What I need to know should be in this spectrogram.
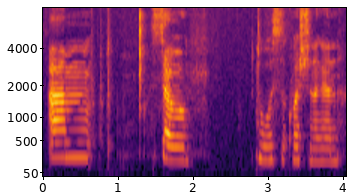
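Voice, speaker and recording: A woman's voice: medium pitch, steady tone, slow pace, a bit bright, a little hiss or hum. A young woman chatting casually in a Q&A video, rambling with many fillers and restarts while doing her makeup. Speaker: fashion YouTuber. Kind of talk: casual Q&A chat.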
